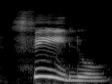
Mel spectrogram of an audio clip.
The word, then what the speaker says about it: filho: Filho, onde eu coloco mais força ao pronunciar é o fi, certo?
